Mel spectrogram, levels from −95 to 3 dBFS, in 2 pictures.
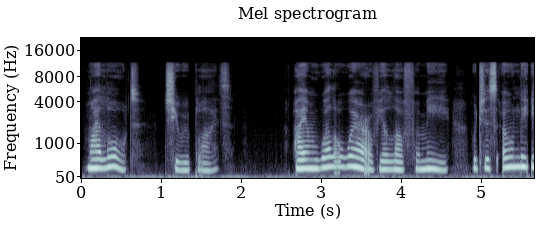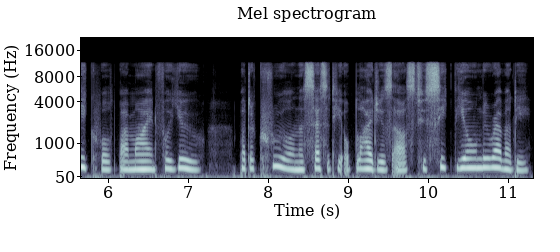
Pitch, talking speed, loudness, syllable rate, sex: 215 Hz, 170 wpm, -20 LUFS, 5.0 syllables/s, female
